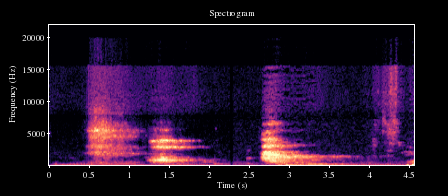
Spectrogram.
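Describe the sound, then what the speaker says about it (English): A deep breath drawn in, then a long, slow exhale, close and alone, taken during a guided seated exercise focused on lengthening the spine. "taking a nice deep breath in and exhale out"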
